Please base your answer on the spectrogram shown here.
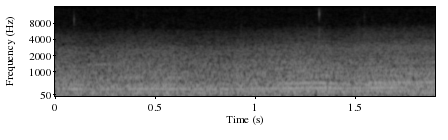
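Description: NASCAR stock cars accelerate at Martinsville in the NASCAR Racing 2003 video game, a steady droning engine whine that rises slightly in pitch, heard alone at moderate volume with no talk.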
